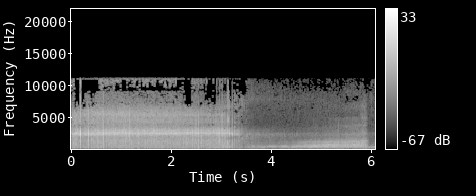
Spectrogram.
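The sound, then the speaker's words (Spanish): A vape coil sizzles and crackles steadily for about three seconds during a draw on a vape fitted with a wide 810 drip tip, then gives way to a softer, breathy rush of air as the vapor is exhaled. “Vamos a dar una calada, la prueba de fuego.”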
